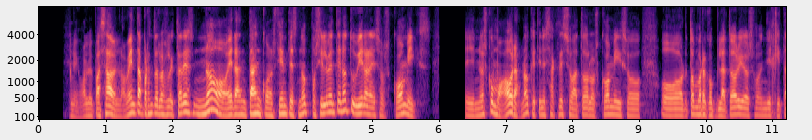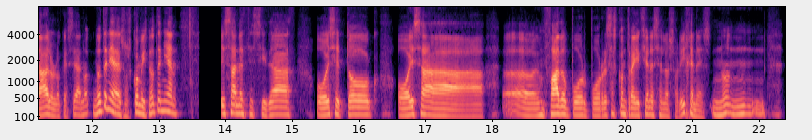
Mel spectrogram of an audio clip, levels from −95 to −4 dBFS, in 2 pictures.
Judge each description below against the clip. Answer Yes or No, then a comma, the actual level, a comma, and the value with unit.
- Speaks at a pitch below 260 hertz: Yes, medium, 140 Hz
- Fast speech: No, average, 180 wpm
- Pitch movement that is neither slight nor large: Yes, average, 3.9 semitones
